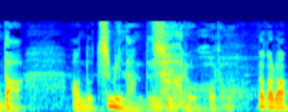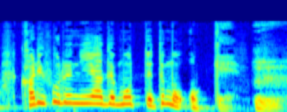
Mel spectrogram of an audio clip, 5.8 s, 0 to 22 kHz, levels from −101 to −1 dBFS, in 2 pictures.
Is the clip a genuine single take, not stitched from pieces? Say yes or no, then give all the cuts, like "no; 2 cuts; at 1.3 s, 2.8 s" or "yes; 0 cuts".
yes; 0 cuts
